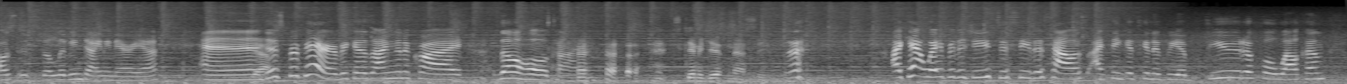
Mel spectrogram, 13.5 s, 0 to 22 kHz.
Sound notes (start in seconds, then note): 5.6 laughter; 7.6 chuckles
